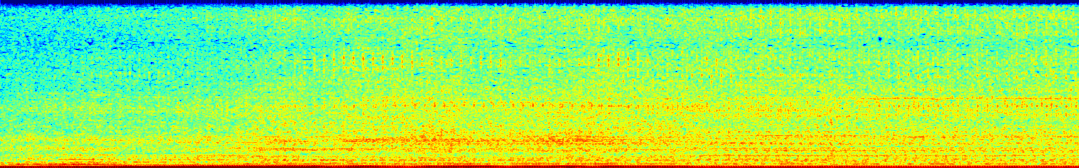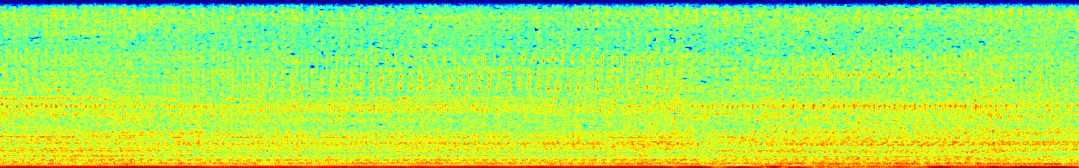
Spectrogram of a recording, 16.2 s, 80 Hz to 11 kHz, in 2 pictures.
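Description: Honda Civic FN2 Type R's 2.0-litre four-cylinder engine idling steadily, just started after its idle air control valve was replaced, the idle settling in the first second.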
